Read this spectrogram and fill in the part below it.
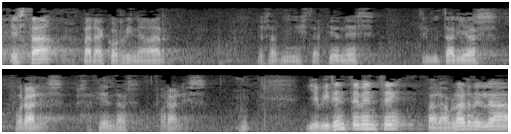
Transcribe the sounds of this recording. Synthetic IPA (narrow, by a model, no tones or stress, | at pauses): e̞st̪apaɾako̞ɾðinaðaɾ | lasaðmĩnist̪ɾaθjo̞ne̞s | t̪ɾiβut̪aɾjasfo̞ɾale̞slesaθje̞nd̪asfo̞ɾa̰le̞s | ie̞βiðe̞nt̪e̞mẽ̞nt̪e̞paɾaːβlaɾðe̞la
